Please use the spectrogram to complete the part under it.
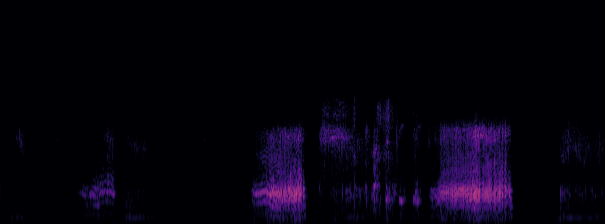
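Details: Pet dog snoring: irregular rasping breaths, two loud drawn-out snores of about one to one and a half seconds, mixed with softer snuffling sounds and quiet gaps between them.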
